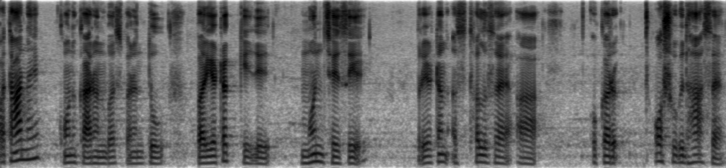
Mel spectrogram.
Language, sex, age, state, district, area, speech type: Maithili, male, 30-45, Bihar, Purnia, rural, spontaneous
